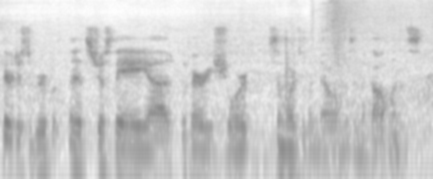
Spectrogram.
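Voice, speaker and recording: A man speaks at a moderate pace with fairly low pitch and fairly even intonation, hardly pausing, over noticeable background noise with audible room echo. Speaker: gaming video creator. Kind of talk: gameplay commentary. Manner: monotone.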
